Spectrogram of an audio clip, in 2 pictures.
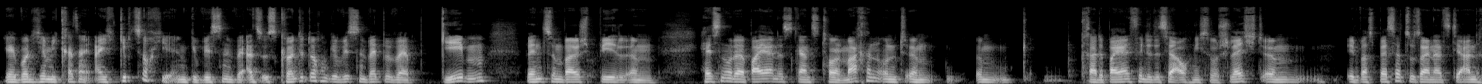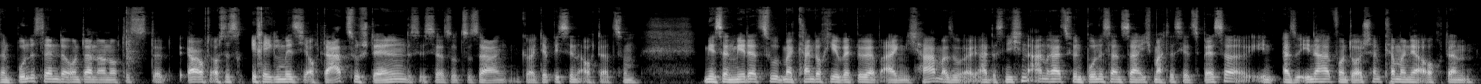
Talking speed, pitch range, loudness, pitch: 235 wpm, 110-125 Hz, -19 LUFS, 115 Hz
